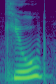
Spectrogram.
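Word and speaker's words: cube: जैसे क्यूब पढ़ेंगे, इसको क्यूब, कूब नहीं क्यूब।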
